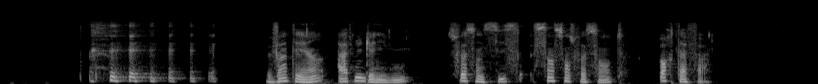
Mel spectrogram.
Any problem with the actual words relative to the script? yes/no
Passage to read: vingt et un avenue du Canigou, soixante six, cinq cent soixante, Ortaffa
yes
